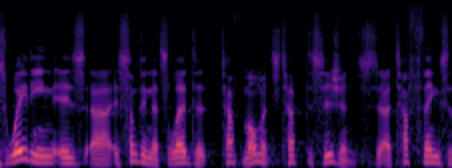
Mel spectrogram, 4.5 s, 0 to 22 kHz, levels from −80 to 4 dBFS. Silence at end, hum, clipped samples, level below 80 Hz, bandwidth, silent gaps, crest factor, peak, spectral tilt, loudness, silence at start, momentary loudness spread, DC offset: 0 s; none; under 0.1%; -84 dBFS; 19 kHz; none; 20 dB; -16 dBFS; -5.5 dB/octave; -36 LUFS; 0 s; 7 LU; under 0.1%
